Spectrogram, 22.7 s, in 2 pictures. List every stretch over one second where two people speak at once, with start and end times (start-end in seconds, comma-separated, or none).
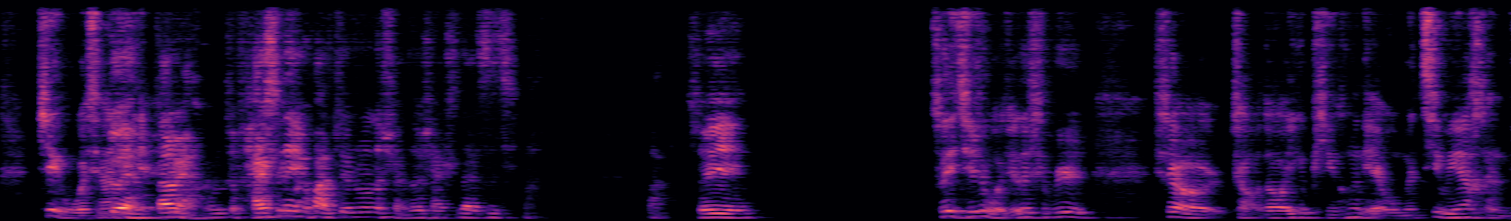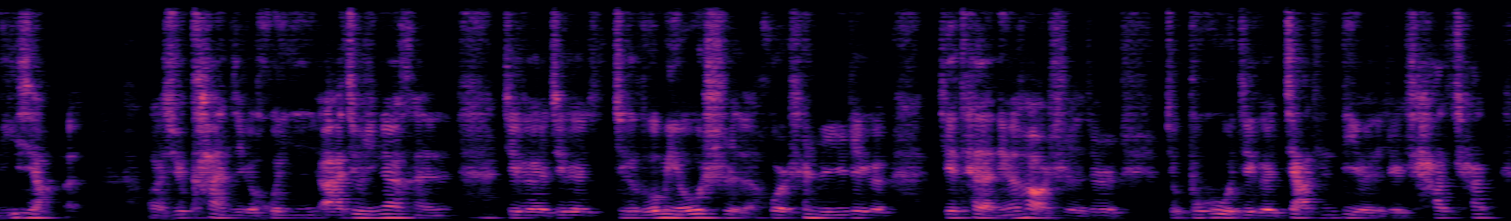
0.8-2.3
